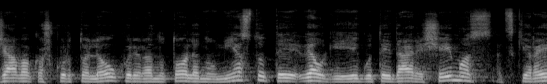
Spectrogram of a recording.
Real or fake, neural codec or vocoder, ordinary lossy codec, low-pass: real; none; AAC, 48 kbps; 14.4 kHz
